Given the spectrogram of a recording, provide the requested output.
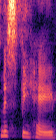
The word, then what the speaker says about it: MISBHV: pronounced misbehave is a polish streetwear label established by natalia maksec in 2014.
